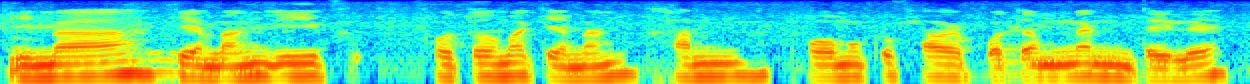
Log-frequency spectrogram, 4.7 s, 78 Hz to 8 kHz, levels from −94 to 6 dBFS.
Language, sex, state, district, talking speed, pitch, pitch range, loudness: Wancho, male, Arunachal Pradesh, Longding, 205 wpm, 120 Hz, 115-125 Hz, -17 LUFS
